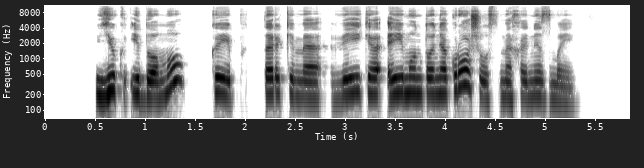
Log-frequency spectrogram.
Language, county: Lithuanian, Klaipėda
